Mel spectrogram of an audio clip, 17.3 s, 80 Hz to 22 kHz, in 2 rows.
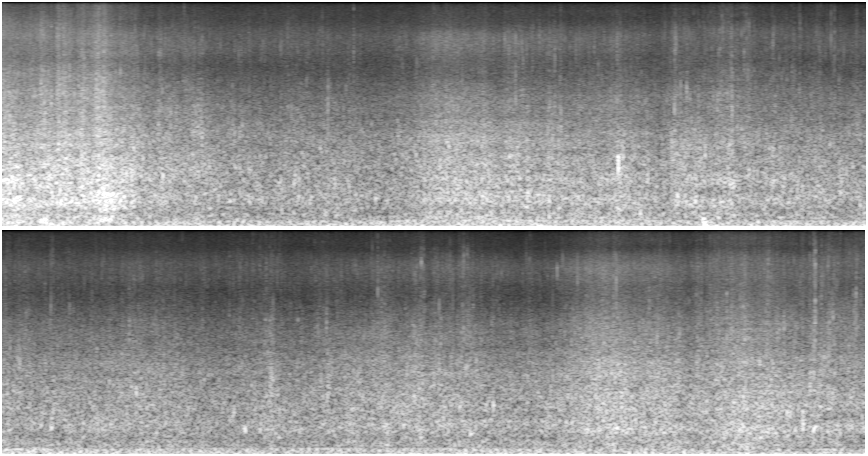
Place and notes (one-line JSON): {"title": "龍門漁港, Huxi Township - At the beach", "date": "2014-10-21 10:32:00", "description": "At the beach, Sound of the waves\nZoom H2n MS +XY", "latitude": "23.56", "longitude": "119.67", "altitude": "12", "timezone": "Asia/Taipei"}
